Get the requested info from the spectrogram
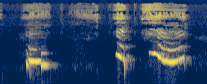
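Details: Pet Dachshund indoors giving a high, tonal whine that wavers and falls, then after a pause two more drawn-out whimpers, the last long and sliding downward, in a quiet small room.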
